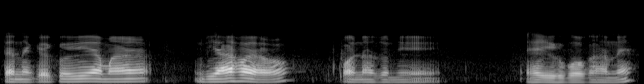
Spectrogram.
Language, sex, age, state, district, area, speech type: Assamese, male, 45-60, Assam, Biswanath, rural, spontaneous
